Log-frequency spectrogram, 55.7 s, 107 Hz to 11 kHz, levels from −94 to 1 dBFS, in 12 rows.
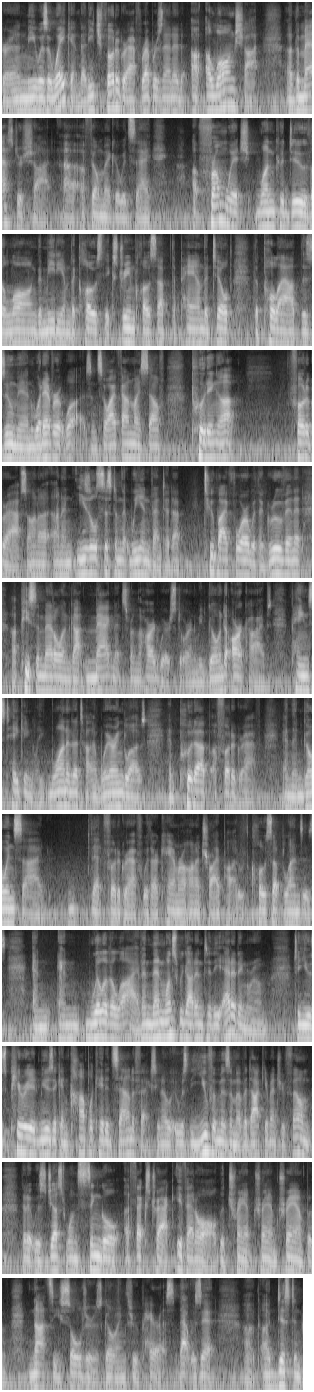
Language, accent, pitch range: English, American, 95-115 Hz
